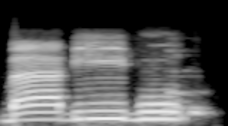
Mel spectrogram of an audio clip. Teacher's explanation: bukan bo bo bacanya tapi ba ba bi bu datar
